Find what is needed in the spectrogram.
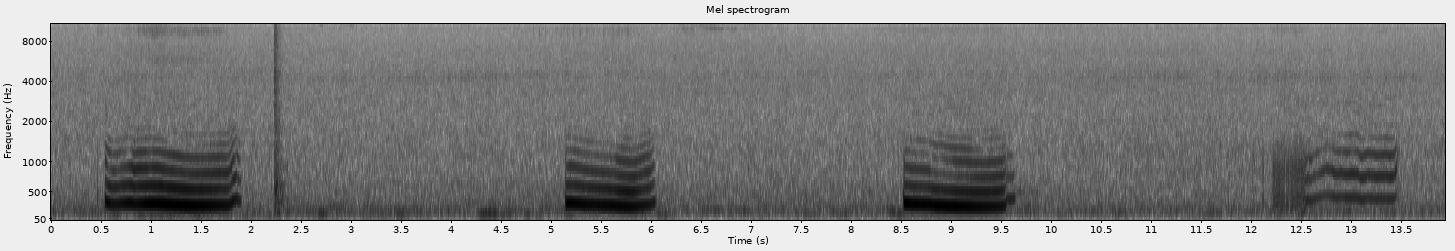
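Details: A sleeping cat snores softly, with faint whistling breaths about four in fourteen seconds over quiet room noise.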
